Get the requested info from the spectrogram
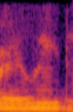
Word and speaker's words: Eileen: Oh, if it's not, can't find anything under my name, maybe it's under Eileen Hesse. – Okay, what's, will you spell that last, that first name? – E-I-L-E-E-N.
